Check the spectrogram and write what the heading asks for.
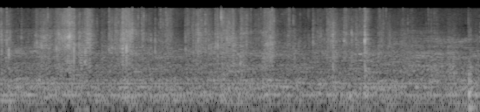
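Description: Light, irregular crinkling and rustling of small laminated paper pictures being picked up and handled, a quick run of small crackles.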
